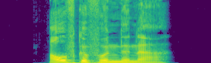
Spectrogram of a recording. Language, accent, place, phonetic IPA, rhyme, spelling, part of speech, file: German, Germany, Berlin, [ˈaʊ̯fɡəˌfʊndənɐ], -aʊ̯fɡəfʊndənɐ, aufgefundener, adjective, De-aufgefundener.ogg
- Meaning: inflection of aufgefunden: 1. strong/mixed nominative masculine singular 2. strong genitive/dative feminine singular 3. strong genitive plural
